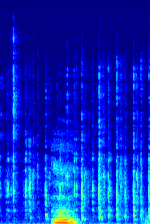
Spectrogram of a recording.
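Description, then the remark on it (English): Quick, irregular clicking of keys on a computer keyboard, fairly quiet, with a short voiced murmur breaking in briefly partway through. “Doodling, which I fully know will mean that I have to edit out some typing.”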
